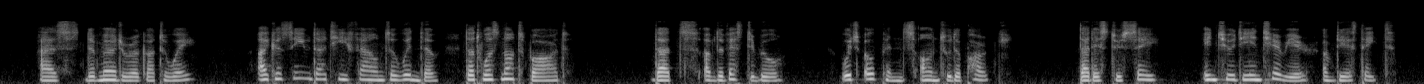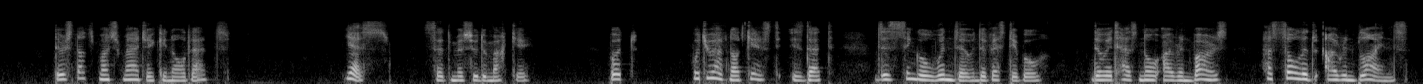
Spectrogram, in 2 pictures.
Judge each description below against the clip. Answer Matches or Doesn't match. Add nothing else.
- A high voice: Matches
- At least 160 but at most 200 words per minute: Doesn't match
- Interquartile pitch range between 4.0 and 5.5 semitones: Doesn't match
